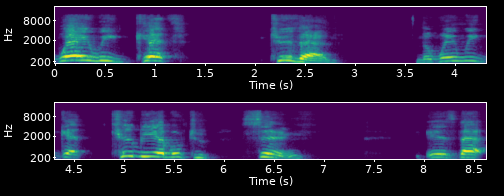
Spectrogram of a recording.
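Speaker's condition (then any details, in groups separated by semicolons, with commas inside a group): Cerebral palsy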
